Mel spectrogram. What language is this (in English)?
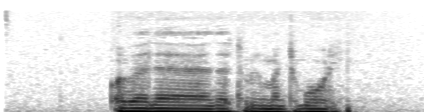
Arabic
